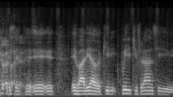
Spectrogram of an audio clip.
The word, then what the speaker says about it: Quirici: Se pronuncia Quirichi, pero Quirichi. puede decirse Kirichi también.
